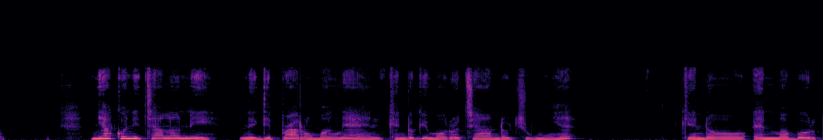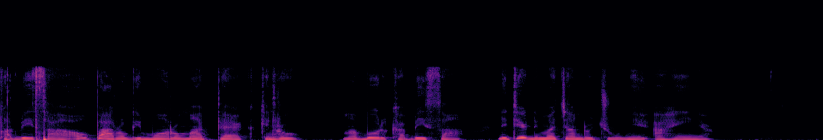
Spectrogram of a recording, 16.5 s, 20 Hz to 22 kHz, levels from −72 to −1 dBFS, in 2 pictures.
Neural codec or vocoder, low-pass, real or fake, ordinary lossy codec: codec, 24 kHz, 0.9 kbps, WavTokenizer, small release; none; fake; none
